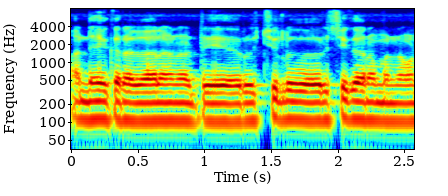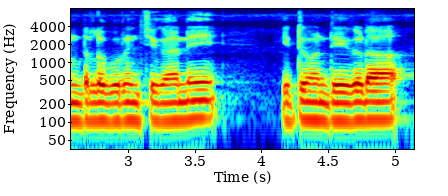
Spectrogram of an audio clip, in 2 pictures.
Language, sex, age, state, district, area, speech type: Telugu, male, 30-45, Andhra Pradesh, Sri Balaji, urban, spontaneous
